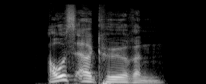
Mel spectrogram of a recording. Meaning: first/third-person plural subjunctive II of auserkiesen
- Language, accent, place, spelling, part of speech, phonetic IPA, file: German, Germany, Berlin, auserkören, verb, [ˈaʊ̯sʔɛɐ̯ˌkøːʁən], De-auserkören.ogg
